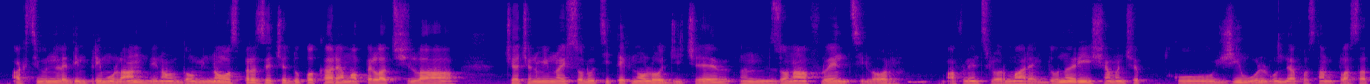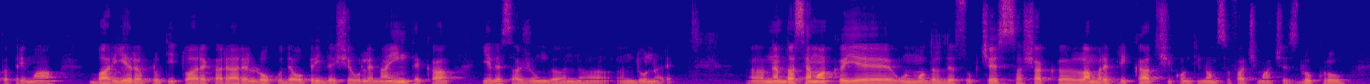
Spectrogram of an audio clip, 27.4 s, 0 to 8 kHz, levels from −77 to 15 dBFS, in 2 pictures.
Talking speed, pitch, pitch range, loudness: 160 wpm, 85 Hz, 80-95 Hz, -24 LUFS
